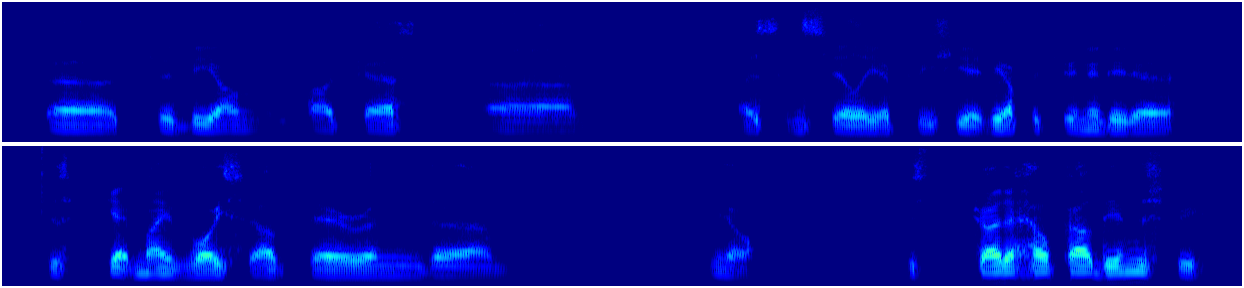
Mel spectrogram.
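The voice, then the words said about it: British accent, northern English. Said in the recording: “that accent we are hearing ... British ... From a small town outside of Manchester, England”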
